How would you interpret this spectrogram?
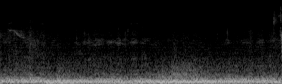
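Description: A deep, continuous rumble of thunder rolls steadily for about three seconds, heavy in the low end and fairly loud, with no voices over it.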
